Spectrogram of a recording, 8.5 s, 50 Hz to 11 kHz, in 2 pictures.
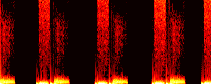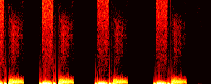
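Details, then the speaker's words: Repaired tetralogy of Fallot: regular heartbeat near 60 a minute with a to-and-fro murmur from combined pulmonary stenosis and regurgitation. "listen once again to the combined murmurs of pulmonary stenosis and regurgitation [Music]"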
